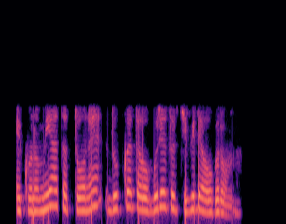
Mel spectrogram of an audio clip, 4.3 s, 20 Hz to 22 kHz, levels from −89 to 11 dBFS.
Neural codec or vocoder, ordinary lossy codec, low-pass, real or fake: none; Opus, 64 kbps; 3.6 kHz; real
